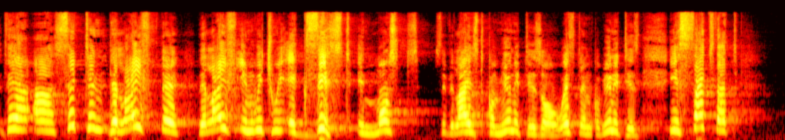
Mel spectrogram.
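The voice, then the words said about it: Zambian accent. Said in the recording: “As you can tell from my accent, I'm not from this society or this country. I'm from Zambia.”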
